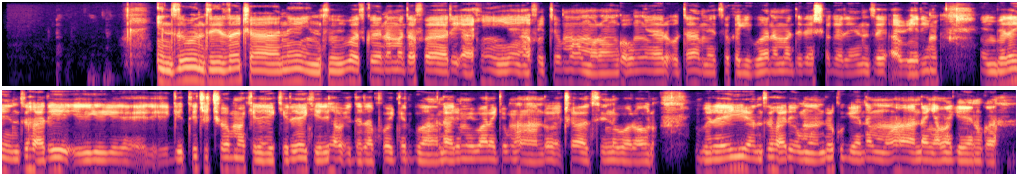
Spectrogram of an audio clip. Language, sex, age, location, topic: Kinyarwanda, male, 50+, Musanze, government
